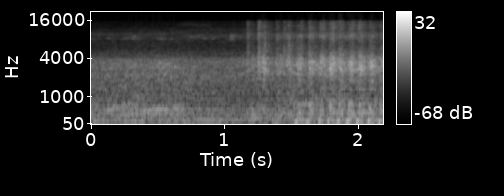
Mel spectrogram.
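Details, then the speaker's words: Yamaha Mio Gravis scooter at idle just after start-up, no check-engine light: loud fast metallic clatter over the idle, suspected broken cam chain tensioner; cam chain tensioner rattle. "Iba yung tunog sobrang ingay so yan napakaingay niya mga tropa so buksan natin tigan natin So tingin ko naman yung tunog nito ay possible to ay tensioner sira yung tensioner"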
